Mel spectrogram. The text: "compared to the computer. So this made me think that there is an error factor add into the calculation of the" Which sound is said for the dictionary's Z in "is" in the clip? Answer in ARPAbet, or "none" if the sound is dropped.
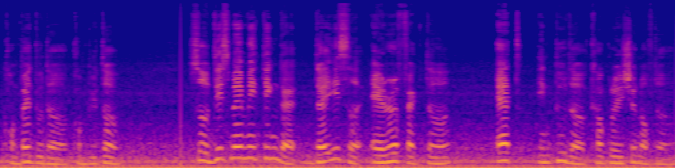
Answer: S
